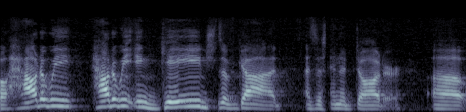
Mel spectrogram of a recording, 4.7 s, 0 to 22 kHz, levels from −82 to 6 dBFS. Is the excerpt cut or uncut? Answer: cut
